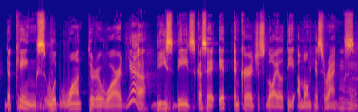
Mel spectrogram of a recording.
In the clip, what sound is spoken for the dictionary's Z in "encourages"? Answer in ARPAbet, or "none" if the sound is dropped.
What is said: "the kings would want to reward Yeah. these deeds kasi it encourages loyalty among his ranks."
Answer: S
